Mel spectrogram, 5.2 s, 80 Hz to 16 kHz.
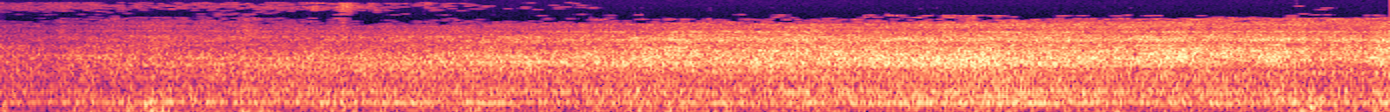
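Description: EP1P electric locomotive hauling a passenger train past at a distance: a steady rumble with a held mid-pitched hum.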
